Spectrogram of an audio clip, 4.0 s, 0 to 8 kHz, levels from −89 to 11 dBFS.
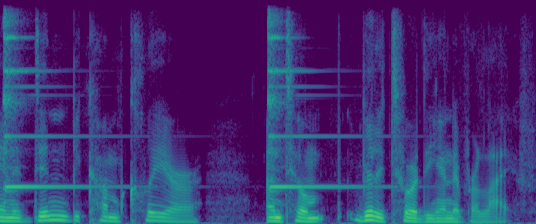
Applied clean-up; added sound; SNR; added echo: none; Bell; 9 dB; none.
